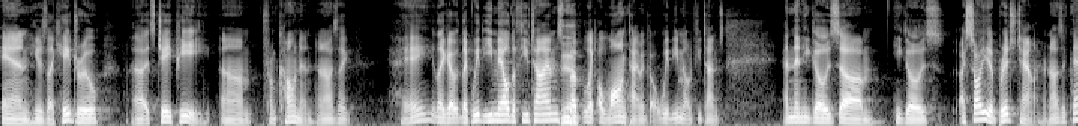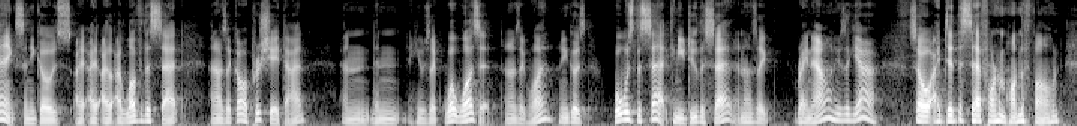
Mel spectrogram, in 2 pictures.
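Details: Stuttering in an adult male comedian known for his stutter.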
